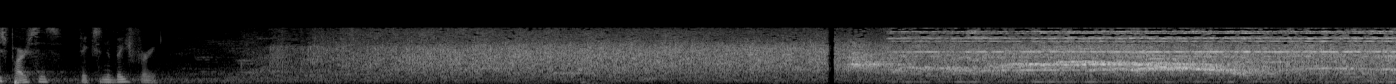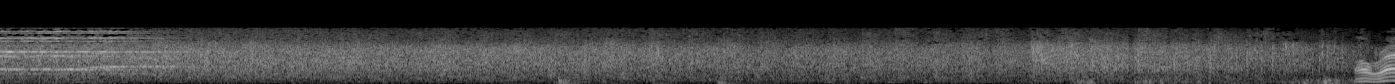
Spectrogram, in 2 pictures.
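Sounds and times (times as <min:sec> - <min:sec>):
speech: 0:00.0 - 0:01.8
crowd noise: 0:01.9 - 0:27.8
bell ringing: 0:08.5 - 0:18.6.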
